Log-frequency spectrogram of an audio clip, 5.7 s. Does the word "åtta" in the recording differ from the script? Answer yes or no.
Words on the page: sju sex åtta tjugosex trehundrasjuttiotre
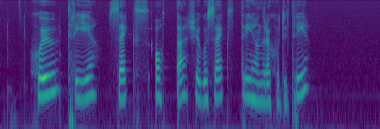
no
